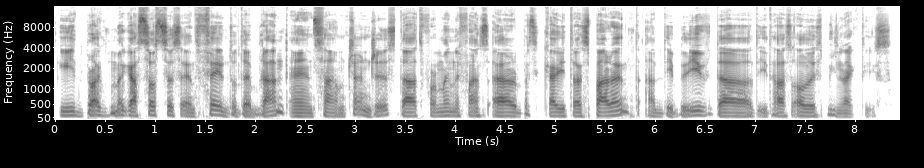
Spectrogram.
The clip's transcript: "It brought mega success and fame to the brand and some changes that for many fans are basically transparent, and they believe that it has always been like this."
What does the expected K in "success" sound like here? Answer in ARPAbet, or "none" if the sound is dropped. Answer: none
